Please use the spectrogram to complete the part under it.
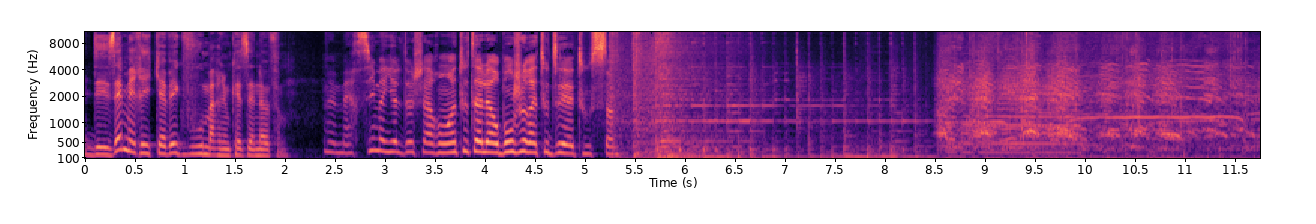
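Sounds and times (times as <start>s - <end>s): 
speech: 0.0s - 5.9s
large crowd of supporters cheering and chanting in celebration: 8.5s - 11.7s
shouting voices and whoops: 8.6s - 11.7s.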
